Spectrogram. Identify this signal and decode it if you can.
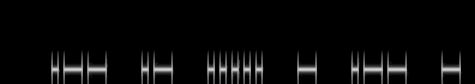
Morse code, heard as a keyed tone, about 20 wpm, spaced as for 15 wpm, 700 Hz. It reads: WA5TWT
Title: 122 Lesson 20g - Number 3 - Call Signs 20wpm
